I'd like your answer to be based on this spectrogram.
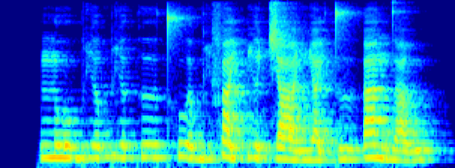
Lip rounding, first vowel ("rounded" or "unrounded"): rounded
